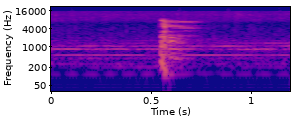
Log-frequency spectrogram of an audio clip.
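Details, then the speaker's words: Single short, sharp adult cough, almost like a throat clear, over a quiet steady electrical hum; the streamer says they are not feeling well and feel horrible. "so yeah you hear uh you hear the cough and everything else and i feel i feel horrible"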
